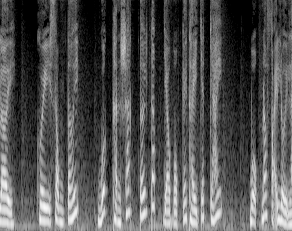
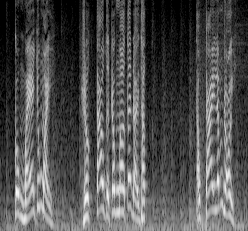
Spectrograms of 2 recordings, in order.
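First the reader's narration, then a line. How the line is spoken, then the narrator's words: Loud shout. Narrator (Vietnamese): anh quay lại quát lớn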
